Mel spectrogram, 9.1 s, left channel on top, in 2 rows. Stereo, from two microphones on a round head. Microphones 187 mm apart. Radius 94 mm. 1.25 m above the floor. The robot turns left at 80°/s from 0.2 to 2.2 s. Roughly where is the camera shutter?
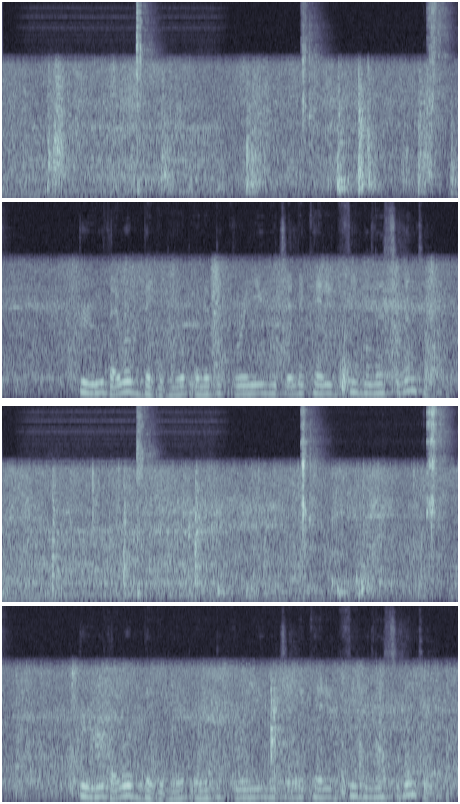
Right.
